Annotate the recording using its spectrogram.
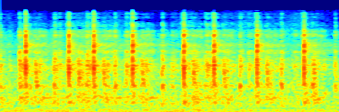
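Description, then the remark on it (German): Typewriter typing: a steady run of about ten crisp, sharp key strikes in quick succession over a low mechanical hum, with no voices. “Noch nie auf einer Schreibmaschine getippt”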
